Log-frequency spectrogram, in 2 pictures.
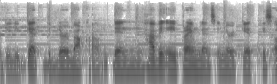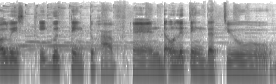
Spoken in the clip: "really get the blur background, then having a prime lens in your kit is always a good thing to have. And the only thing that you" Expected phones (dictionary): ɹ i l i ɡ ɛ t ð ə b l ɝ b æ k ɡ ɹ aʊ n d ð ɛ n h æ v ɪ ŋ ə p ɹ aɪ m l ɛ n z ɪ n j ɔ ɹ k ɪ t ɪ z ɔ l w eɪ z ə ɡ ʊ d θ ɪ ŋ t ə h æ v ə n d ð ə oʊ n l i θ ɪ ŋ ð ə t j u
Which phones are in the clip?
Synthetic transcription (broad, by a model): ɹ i l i ɡ ɛ t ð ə b l ɝ b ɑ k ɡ ɹ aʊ n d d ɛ n h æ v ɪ ŋ ə p ɹ aɪ m l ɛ n s ɪ n j ɔ ɹ k ɪ t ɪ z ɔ l w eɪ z ə ɡ ʊ d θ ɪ ŋ t ə h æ v ə n d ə oʊ n l i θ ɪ ŋ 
